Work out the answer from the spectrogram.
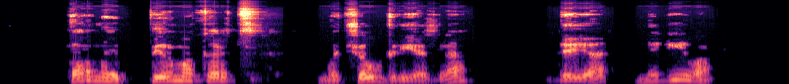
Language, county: Lithuanian, Telšiai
